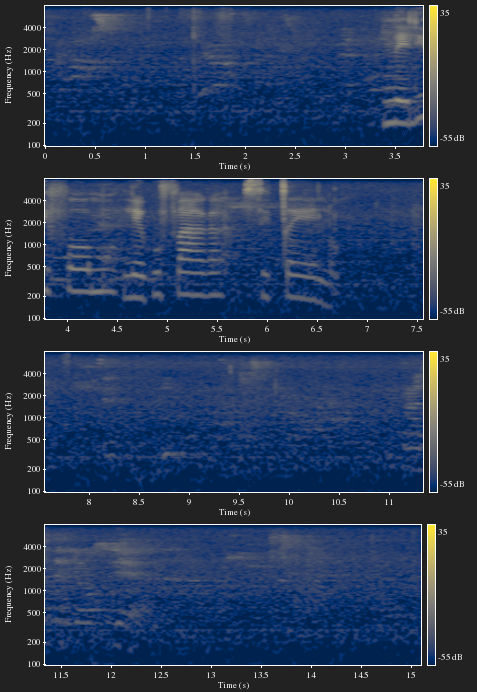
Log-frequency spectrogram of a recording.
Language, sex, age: Swati, female, 22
